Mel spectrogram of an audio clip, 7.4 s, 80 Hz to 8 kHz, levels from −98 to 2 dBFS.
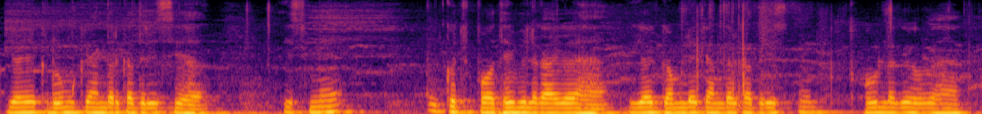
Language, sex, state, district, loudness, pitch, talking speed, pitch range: Hindi, male, Uttar Pradesh, Muzaffarnagar, -16 LUFS, 125 Hz, 205 wpm, 120-130 Hz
